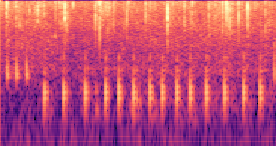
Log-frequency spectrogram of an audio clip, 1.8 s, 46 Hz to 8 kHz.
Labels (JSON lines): {"label": "biophony, pulse", "recorder": "SoundTrap 500"}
